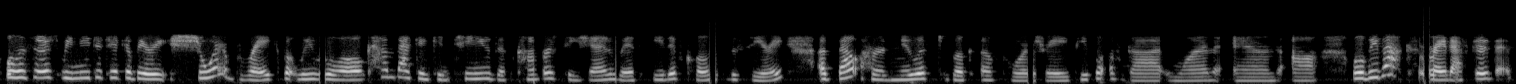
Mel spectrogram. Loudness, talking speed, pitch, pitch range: -23 LUFS, 165 wpm, 235 Hz, 200-275 Hz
